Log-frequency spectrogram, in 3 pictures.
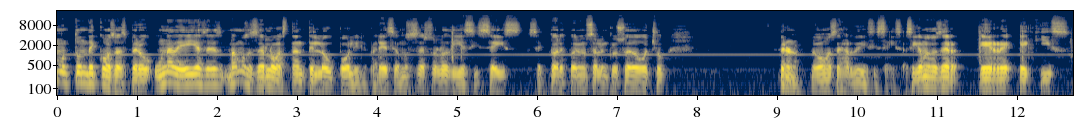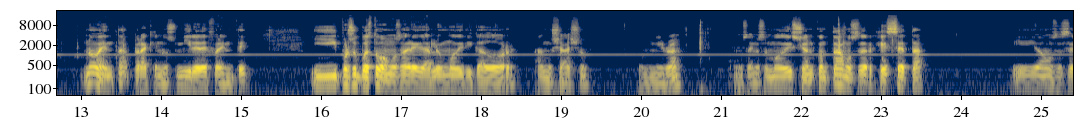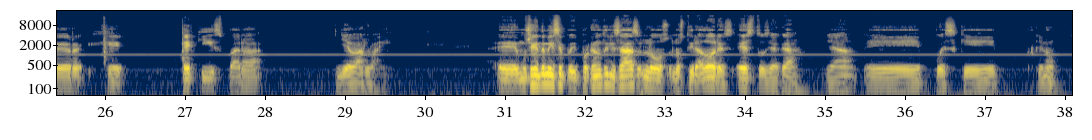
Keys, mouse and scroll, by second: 2.5 click, 4.5 KP_1, 4.8 KP_6, 5.7 KP_Enter, 9.5 click, 12.3 r, 12.8 x, 13.4 KP_9, 13.8 KP_0, 14.2 KP_Enter, 17.8 click, 18.8 click, 20.4 click, 21.6 Tab, 23.2 g, 23.8 z, 25.5 click, 26.7 g, 27.7 x, 29.9 click, 34.6-37.4 drag.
